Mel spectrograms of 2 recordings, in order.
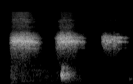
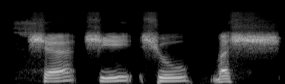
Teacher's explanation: Shin sukun letak hurufnya ada di tengah lidah. Tengah lidah yang naik ke atas ya. Bekerja sama dengan langit-langit mulut di atasnya. Dan sama-sama menghembuskan udara.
